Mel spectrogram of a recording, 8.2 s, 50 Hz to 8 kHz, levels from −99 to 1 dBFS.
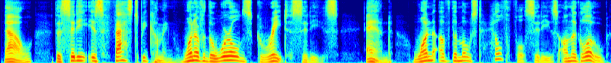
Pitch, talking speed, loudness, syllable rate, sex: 135 Hz, 160 wpm, -22 LUFS, 4.4 syllables/s, male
